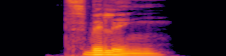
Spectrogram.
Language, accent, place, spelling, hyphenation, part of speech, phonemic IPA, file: German, Germany, Berlin, Zwilling, Zwil‧ling, noun, /ˈt͡svɪlɪŋ/, De-Zwilling.ogg
- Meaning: twin (male or female; the feminine form Zwillingin is rare)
